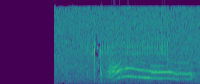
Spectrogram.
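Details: Newborn Maine Coon kitten, one of Nikita's litter on its fourth day of life, giving a single drawn-out wavering cry that rises, holds and sinks back down after a brief click, against a quiet indoor background.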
